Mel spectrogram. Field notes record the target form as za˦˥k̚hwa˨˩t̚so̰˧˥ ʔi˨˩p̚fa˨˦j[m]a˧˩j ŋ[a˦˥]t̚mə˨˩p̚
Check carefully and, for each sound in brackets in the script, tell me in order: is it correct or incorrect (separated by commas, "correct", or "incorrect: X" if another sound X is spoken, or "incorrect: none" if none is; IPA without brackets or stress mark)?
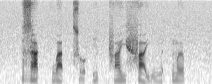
incorrect: f, incorrect: ə˦˥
